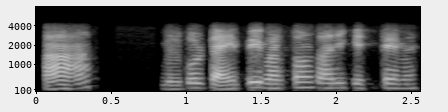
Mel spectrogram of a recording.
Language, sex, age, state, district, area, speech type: Hindi, male, 18-30, Madhya Pradesh, Indore, urban, conversation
